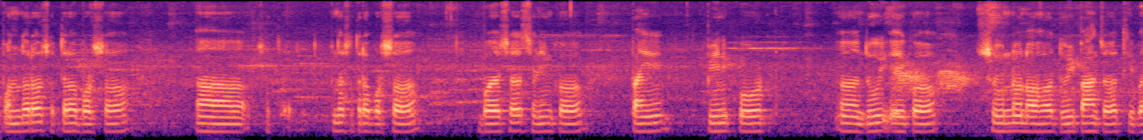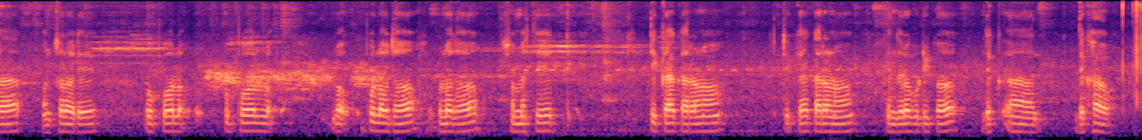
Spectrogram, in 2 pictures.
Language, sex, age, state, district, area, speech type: Odia, male, 45-60, Odisha, Ganjam, urban, read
